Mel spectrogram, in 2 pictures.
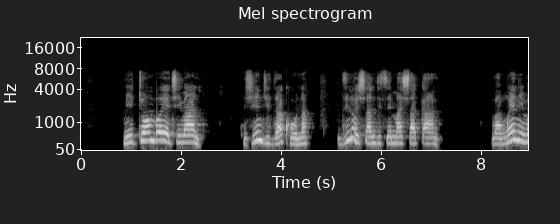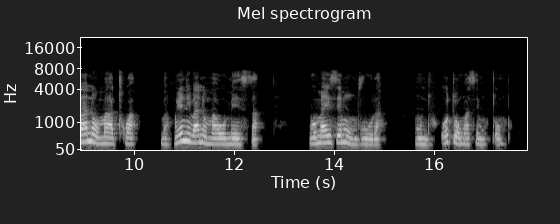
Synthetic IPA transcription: mito̞mbo̞je̞t͡ʃiʋan̤u | ʒind͡ʒid͡zakʰona | d͡zino̞ʃandisemaʃakaːna | ʋamwe̞niʋano̞matwa | ʋamwe̞niʋano̞maome̞sa | ʋo̞maise̞muɱvura | muntʰuoto̞mwase̞mutʰʼo̞ːmbo

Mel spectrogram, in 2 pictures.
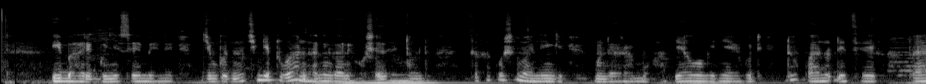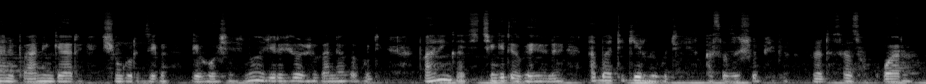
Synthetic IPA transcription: iɓaɾiɡʱuɲisemene | nʐimbo̞d͡zino̞t͡ʃe̞ŋɡe̞trwaan̤uane̞ŋɡane̞ɦo̞ʃa̰d͡ze̞ŋ͡ǀo̞ːndod͡zakako̞ʃamaniŋɡi | mundaɾamo̞jaʋo̞ŋɡe̞ɲajaje̞kuti̥ | ndo̞paːno̞ɗe̞t͡se̞rekḁpajanipaːne̞ŋɡeariʃuŋɡuɾud͡zikaŋɡe̞ɦo̞ʃaʐino̞ʋaʐiɾiʐiroʐakanakakuti̥paːne̞ŋɡeat͡ʃi̥t͡ʃe̞ŋɡe̞terwajanajeaɓatikirwe̞kuti̥asazo̞ʃupika | anotasazokwaːɾa

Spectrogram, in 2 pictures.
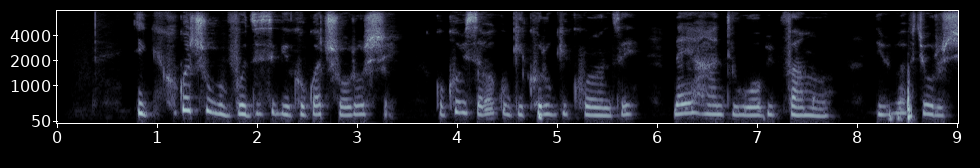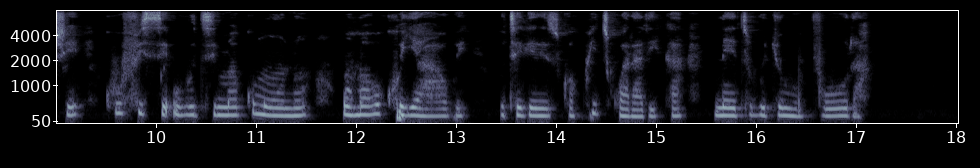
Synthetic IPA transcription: iɡikʰo̞ɡwat͡ʃuβuvuzisiɡikʰo̞ɡwat͡ʃo̞ɾo̞ʃe̞ | kukʰo̞βisaβakuɡikʰo̞ɾuɡikʰuːnze̞ | najaɦaːndiwo̞βivamŋo̞ | niβiβavjuɾuʃe̞ | kʰufise̞ʔuβuzimab̚ɡumuːn̥humumaβo̞kʰo̞jaːwe̞ | ɡutʰe̞ɡe̞ɾezɡwakwiːtwaːɾaɾikʰa | ne̞ːzuβuɾɟomuvuːɾa

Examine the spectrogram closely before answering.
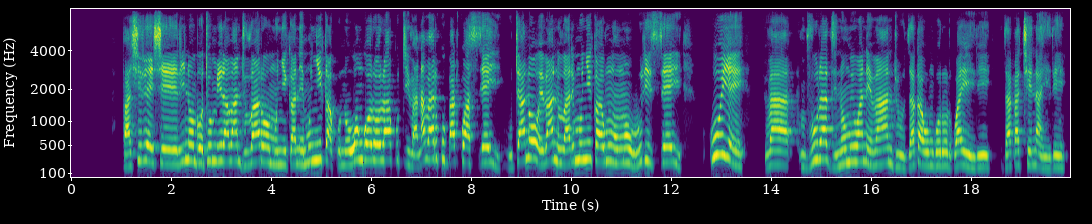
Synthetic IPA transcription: paʃire̞ʃerino̞mbo̞tumiɾaʋantʰuʋaɾo̞muɲikane̞muɲikakuno̞oŋɡo̞ɾo̞rakutiʋanaʋaɾikuɓatwase̞iɦutano̞ɦwe̞ʋan̤uʋaɾimuɲikaumomo̞ɦurise̞i | uje̞ | ʋaɱvurad͡zino̞mwiwane̞ʋantʰud͡zakaoŋɡo̞ɾo̞rwaɦe̞re | d͡zakat͡ʃe̞naɦe̞ːre̞

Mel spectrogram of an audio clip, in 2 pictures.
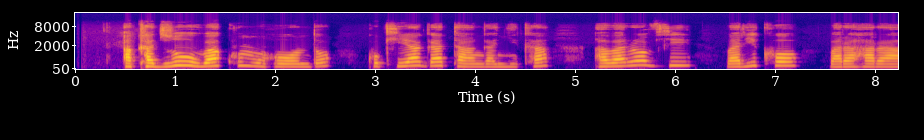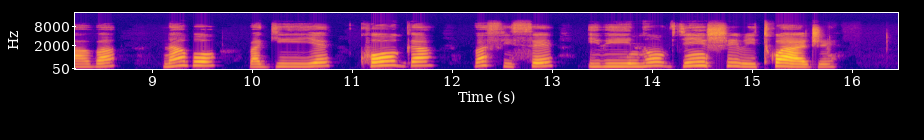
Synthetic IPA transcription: akʰazuːβakʰumuho̞ːndo̞ | kukʰijaɡataːŋɡaɲikʰaː | βaɾo̞vji | βaɾikʰo̞ | βaɾaɦaɾaːβa | naβo̞ | βaɡiːje̞ | kʰo̞ːɡa | βafise̞ | iβiːn̥huvjiːnʃiβitwaːd͡ʒe̞

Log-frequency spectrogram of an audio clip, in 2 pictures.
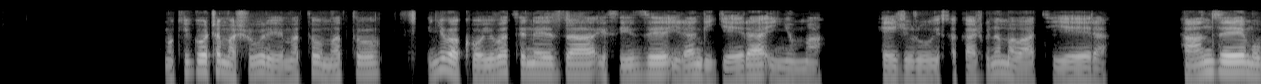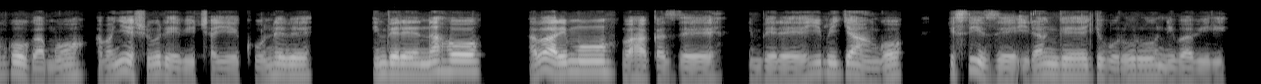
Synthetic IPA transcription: mukʰiɡo̞t͡ʃamaʃuːɾe̞mato̞mato̞ | iɲuβakʰo̞juːβat͡se̞ne̞ːzaisize̞iɾaːŋɡiɟe̞ɾaiɲuma | he̞ːʒuɾuisakaʒɡwe̞namaβaːtʰije̞ːɾa | haːnze̞mubɡuːɡamo̞aβaɲe̞ʃuːɾeβiːt͡ʃaje̞kʰuːn̥he̞βe̞ | imbe̞ɾe̞naɦo̞ | aβaɾimuβahaɡaze̞ | imbe̞ɾe̞jimiɾɟaːŋɡo̞ | isize̞iɾaŋɡe̞ɾɟuβuɾuɾuniβaβiɾi

